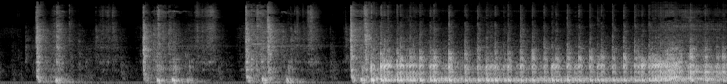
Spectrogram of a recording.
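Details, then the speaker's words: Yamaha 5HP outboard on first start after purchase: catches after three pulls and settles into a fast, buzzy, steady idle with RPM a bit high; dirty carburetor suspected, cooling water flow weak, thermostat suspected. "Yes, motor running pretty good. Little bit sounds like a carburetor is dirty. We got little too high RPM, but running very well."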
